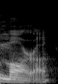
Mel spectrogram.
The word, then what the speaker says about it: Mara: That's how you pronounced it. I actually don't know what it's definitely Mara, so I'll stick with Mara.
